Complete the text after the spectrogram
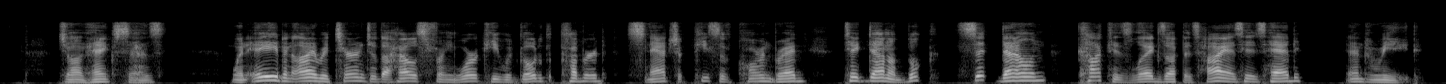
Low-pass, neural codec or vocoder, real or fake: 7.2 kHz; codec, 24 kHz, 1 kbps, SNAC; fake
